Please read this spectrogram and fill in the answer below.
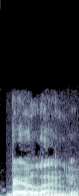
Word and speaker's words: Uberlândia: Ele que pois é para você conseguir pronunciar igual os locais. Ah, sim. Uberlândia.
